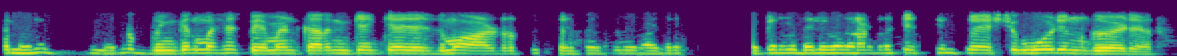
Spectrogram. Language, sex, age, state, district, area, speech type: Kashmiri, male, 18-30, Jammu and Kashmir, Anantnag, rural, conversation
